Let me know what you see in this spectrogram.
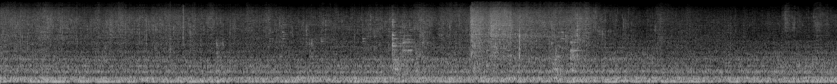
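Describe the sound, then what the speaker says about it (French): Duck breasts sear skin side down in a cast iron pan heated to maximum on a Louisiana Grills barbecue searing plate, giving a steady, loud, crackling sizzle throughout with no talk. "Je cuis les magrets côté peau."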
